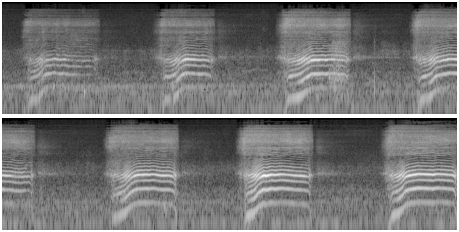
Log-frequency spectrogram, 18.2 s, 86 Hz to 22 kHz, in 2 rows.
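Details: Loud, regular rattling snores, about 21 a minute, from a sleeping man who claims he doesn't snore; each is a drawn-out vibrating breath with quiet pauses between; typical snoring.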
